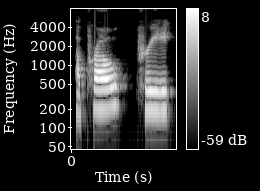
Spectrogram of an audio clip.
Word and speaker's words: appropriate: Appropriate. Appropriate. Appropriate. Appropriate. And I am stressing the syllable pro.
